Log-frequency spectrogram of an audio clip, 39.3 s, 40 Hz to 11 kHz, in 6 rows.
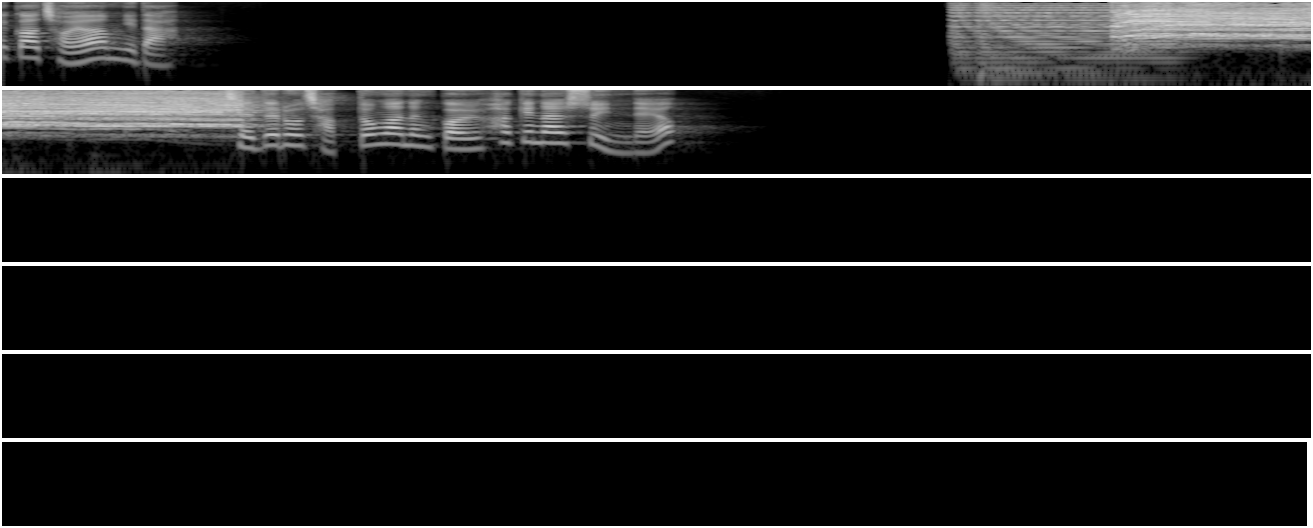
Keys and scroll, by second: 0.0-5.0 typing, 8.9-9.8 typing, 24.8-26.0 typing, 27.2 e, 28.4-31.6 typing, 33.5-36.1 typing, 37.4 ctrl+s.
